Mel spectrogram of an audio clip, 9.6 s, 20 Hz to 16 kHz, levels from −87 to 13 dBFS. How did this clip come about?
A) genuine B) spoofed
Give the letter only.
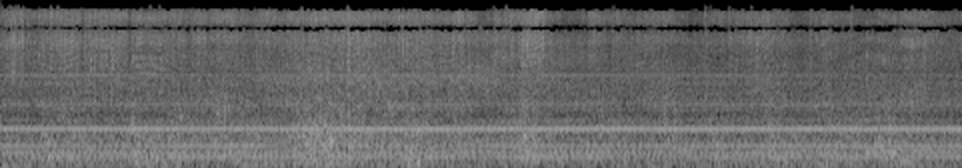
A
